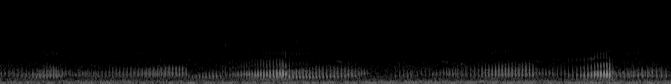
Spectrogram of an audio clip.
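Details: Pond frogs in March giving drawn-out purring croaks, several overlapping bursts about a second long, the loudest near the middle and end, over a constant low background hum.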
